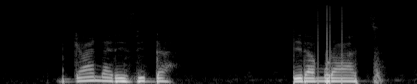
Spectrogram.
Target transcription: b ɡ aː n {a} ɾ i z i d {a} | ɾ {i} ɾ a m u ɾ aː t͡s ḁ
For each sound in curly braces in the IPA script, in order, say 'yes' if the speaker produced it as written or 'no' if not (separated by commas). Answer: yes, yes, yes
